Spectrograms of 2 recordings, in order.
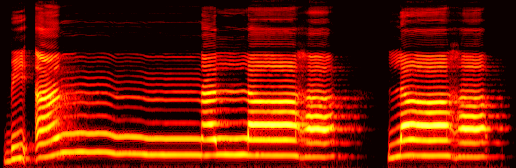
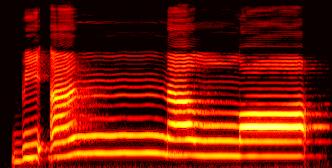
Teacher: ہمیں کیا پڑھنا ہے، بِأَنَّ اللہ، ہا کو باریک رکھیں گے لیکن لفظ اللہ کا لام موٹا ہوگا، تو سمجھ آ رہی، لاہ یہ باریک ہے، لاہ یہ موٹا ہے، تو سیکنڈ والا ادا کرنا ہے۔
